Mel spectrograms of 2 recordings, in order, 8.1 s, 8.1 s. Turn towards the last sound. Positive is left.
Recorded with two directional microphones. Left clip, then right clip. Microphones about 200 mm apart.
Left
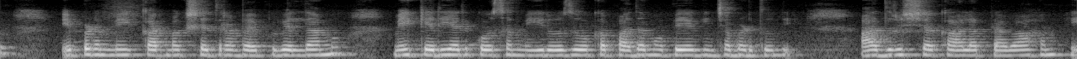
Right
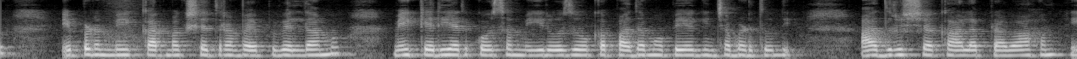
turn(degrees=-25)  # may be behind; listen again after turning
